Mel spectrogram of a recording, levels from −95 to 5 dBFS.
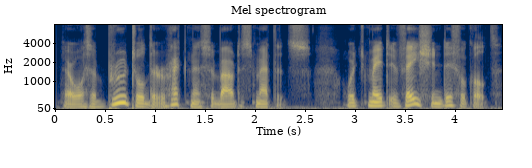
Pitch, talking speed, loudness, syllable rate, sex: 120 Hz, 160 wpm, -19 LUFS, 5.6 syllables/s, male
